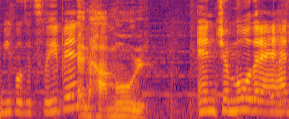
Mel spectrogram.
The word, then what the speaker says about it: Jamul: I thought it was Jamul, and then the fire department came, and they're like, "Oh, hello, this is the Hamul Fire Department." Hamul? Yeah. Oh, that's how you say it.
